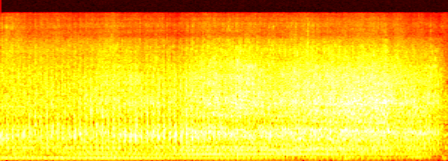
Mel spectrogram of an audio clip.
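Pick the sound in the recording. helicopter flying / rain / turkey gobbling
helicopter flying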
